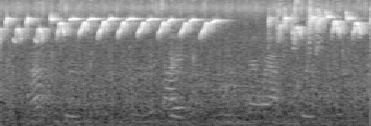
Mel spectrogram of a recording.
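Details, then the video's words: Sunbird song recorded for teaching a white-rumped shama. A series of high, quickly repeated upslurred notes is followed by a short pause, then more rapid twittering, with soft hiss in the background. "Masteran Rajanya Isian Kolibri"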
